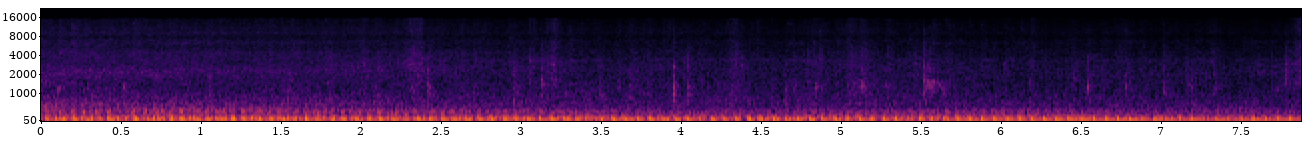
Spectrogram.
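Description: A vehicle engine idling with a steady low rumble, with a few faint clicks over it.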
